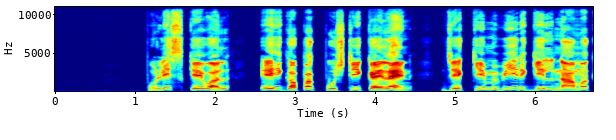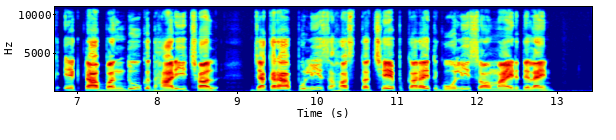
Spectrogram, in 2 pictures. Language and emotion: Maithili, neutral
